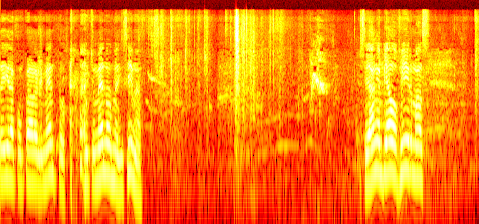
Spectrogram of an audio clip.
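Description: A man speaks loudly and with animation close by, outdoors.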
